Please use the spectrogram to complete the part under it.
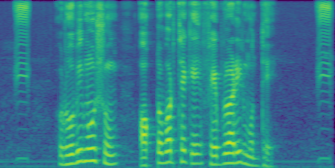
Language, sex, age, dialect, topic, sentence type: Bengali, male, 25-30, Standard Colloquial, agriculture, statement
